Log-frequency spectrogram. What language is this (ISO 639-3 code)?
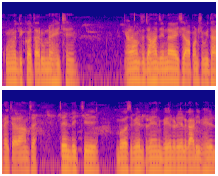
mai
